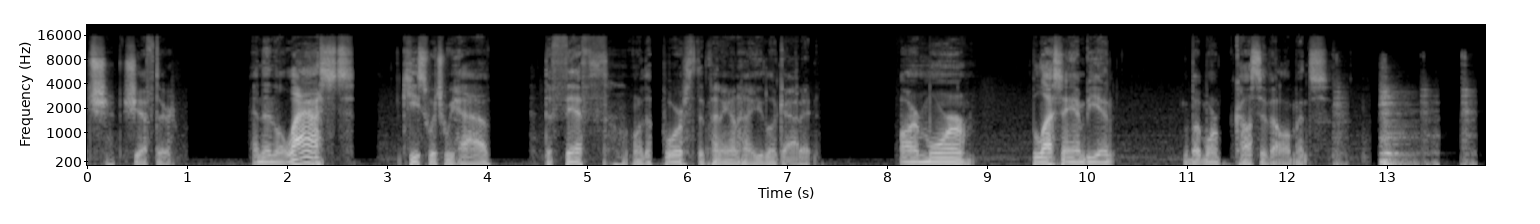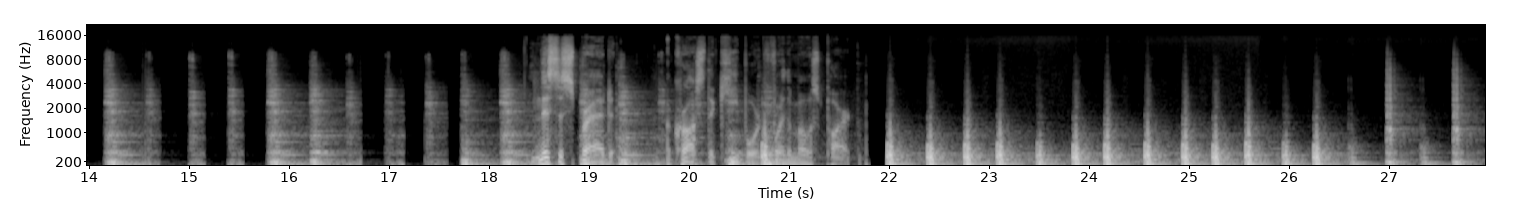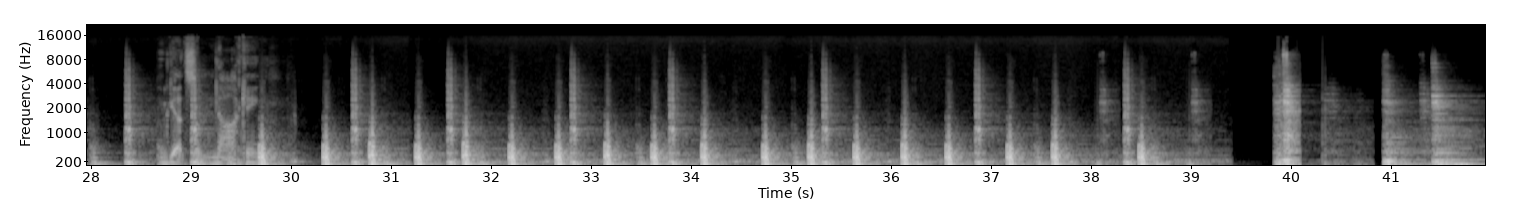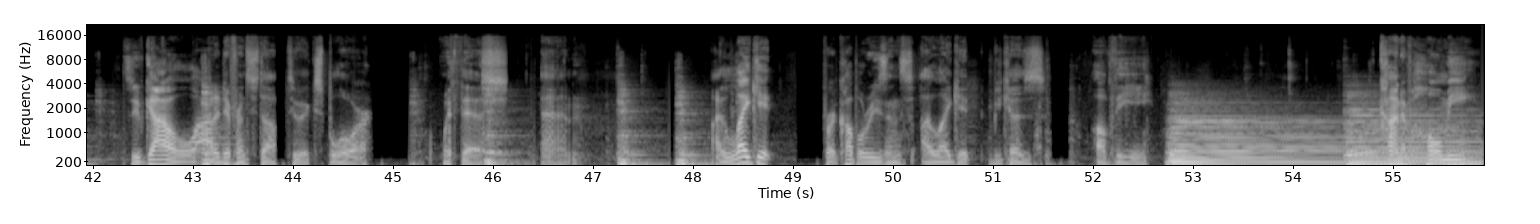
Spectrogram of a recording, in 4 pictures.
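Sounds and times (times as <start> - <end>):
sampled knocking with low ringing: 22.0 - 39.2
piano notes struck: 52.8 - 55.9.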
